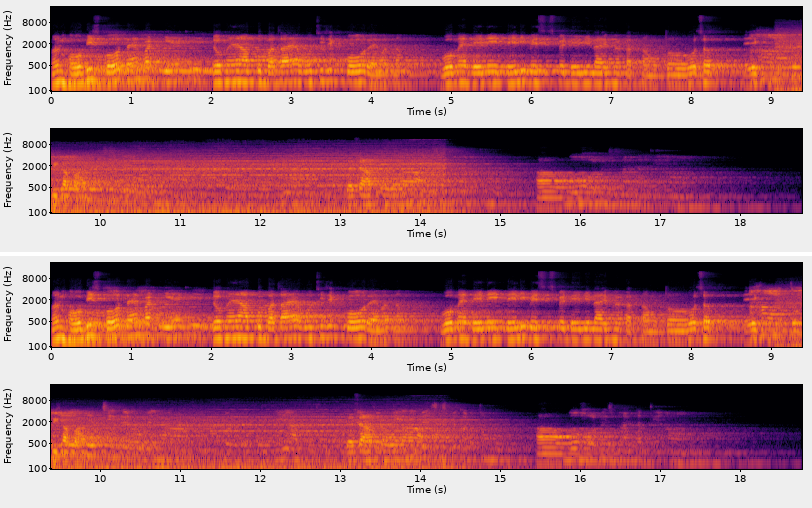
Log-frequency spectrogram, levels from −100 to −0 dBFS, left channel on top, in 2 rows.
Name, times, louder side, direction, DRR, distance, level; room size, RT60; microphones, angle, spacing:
voice 1, 0.0-4.4 4.9-8.3 8.6-8.8 9.5-9.8 13.1-14.1 15.5-15.9, equal, 5° right, 2 dB, 0.5 m, -24 dB
voice 2, 0.6-1.9 8.7-15.1 15.8-17.4, right 2 dB, 55° right, 1 dB, 1.5 m, -37 dB
sound 1, 9.0-14.3, left 3 dB, 90° left, 0.9 m, -33 dB
16.0 x 14.5 x 3.5 m, 2.9 s
head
